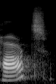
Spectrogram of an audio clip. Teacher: ce EA, vous allez prononcer A. C'est un A un peu ouvert, mais certainement pas E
